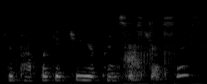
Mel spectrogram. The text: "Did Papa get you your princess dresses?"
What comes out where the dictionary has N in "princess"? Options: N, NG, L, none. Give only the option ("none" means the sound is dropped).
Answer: N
